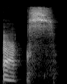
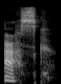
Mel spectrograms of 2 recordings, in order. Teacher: in the South and in the African American dialect, it's very common to say axe instead of ask · Shown in: first take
